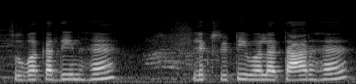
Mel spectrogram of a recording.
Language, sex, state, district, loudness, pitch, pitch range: Hindi, female, Jharkhand, Palamu, -19 LUFS, 225 Hz, 220-240 Hz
